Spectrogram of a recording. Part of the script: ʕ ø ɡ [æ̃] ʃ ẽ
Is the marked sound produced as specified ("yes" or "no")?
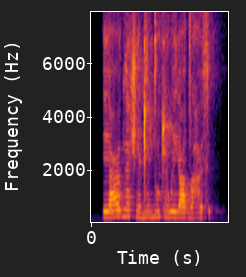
yes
